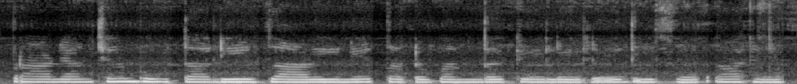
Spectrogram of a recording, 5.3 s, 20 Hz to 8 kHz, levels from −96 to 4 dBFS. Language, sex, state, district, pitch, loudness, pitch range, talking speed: Marathi, female, Maharashtra, Gondia, 245 Hz, -13 LUFS, 235-250 Hz, 80 wpm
